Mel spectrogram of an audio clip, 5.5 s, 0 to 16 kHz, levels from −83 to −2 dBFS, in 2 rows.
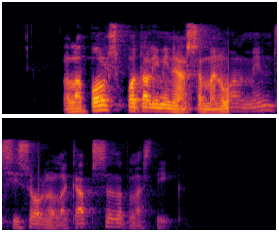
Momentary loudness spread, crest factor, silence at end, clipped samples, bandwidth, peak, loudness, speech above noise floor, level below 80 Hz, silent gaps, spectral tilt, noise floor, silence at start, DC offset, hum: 17 LU; 22 dB; 1.1 s; under 0.1%; 8.2 kHz; -4 dBFS; -24 LUFS; 61 dB; -52 dBFS; none; -4.5 dB/octave; -85 dBFS; 0.6 s; under 0.1%; none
